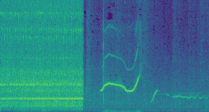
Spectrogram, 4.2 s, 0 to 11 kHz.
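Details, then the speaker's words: BMW F10 528 idling: a steady high whistle caused by strong crankcase vacuum through a failed PCV diaphragm in the valve cover; the valve cover assembly needs replacing. "아 여기가 막이 이렇게 지내려 가지고 어풀 피리를 부는 소리가 나요"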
